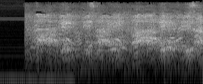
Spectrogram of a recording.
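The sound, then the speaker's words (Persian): An angry crowd of protesters chants and shouts in Ankara, Turkey, at a demonstration over the Al-Aqsa mosque. Loud massed voices burst in abruptly after half a second and surge in rising and falling waves. “این صدای خشم و انزجار مردم ترکیه از رژیم صهیونیستی است.”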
